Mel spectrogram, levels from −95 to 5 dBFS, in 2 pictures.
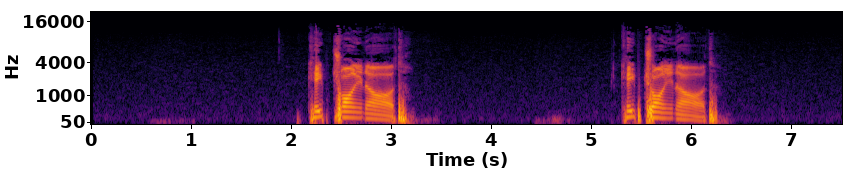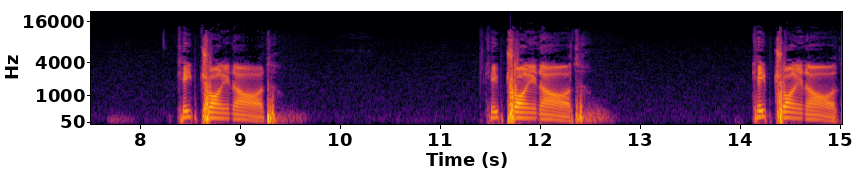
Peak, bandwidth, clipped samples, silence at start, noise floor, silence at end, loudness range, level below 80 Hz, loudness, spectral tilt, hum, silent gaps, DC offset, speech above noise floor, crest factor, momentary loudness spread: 0 dBFS; 13.5 kHz; under 0.1%; 2.2 s; -69 dBFS; 0.05 s; 1 LU; -42 dBFS; -19 LUFS; -5 dB/octave; none; none; under 0.1%; 51 dB; 22 dB; 10 LU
